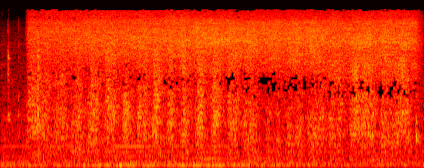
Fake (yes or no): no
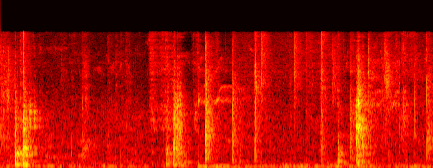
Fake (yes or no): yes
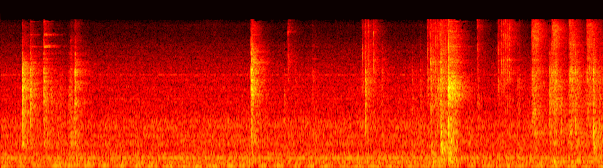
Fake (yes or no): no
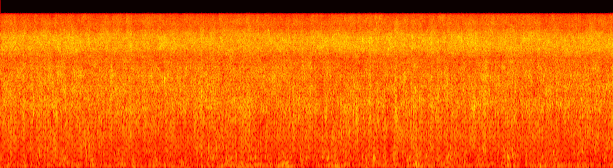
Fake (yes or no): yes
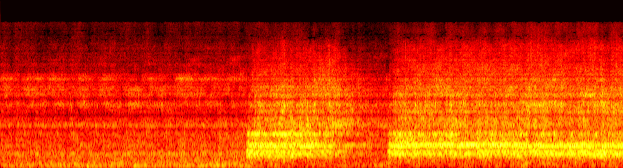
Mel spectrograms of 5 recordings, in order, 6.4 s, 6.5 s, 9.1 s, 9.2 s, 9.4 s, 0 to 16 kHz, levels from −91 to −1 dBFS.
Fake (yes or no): yes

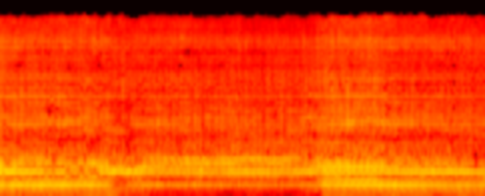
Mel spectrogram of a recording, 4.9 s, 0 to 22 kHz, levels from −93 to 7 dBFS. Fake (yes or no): yes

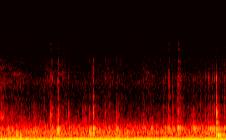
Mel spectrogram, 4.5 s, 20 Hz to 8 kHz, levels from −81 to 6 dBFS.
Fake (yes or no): no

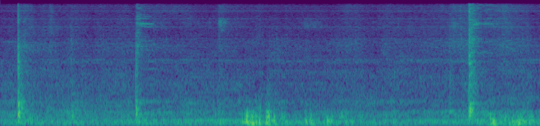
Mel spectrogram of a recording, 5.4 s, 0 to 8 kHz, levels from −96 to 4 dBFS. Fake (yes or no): yes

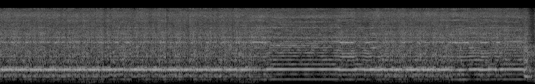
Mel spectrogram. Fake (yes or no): yes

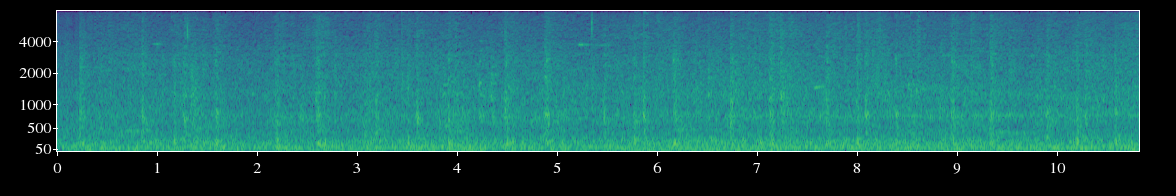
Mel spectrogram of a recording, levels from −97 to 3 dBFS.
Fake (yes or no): no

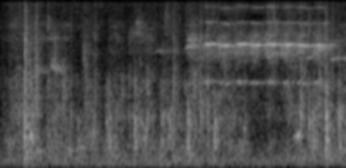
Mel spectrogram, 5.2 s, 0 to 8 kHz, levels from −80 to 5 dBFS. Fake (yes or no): no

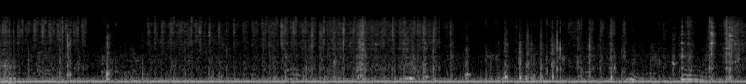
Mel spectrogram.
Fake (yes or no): yes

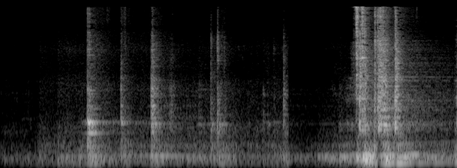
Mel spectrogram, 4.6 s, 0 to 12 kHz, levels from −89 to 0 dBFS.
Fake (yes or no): no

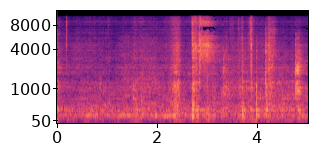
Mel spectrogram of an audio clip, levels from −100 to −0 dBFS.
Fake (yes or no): yes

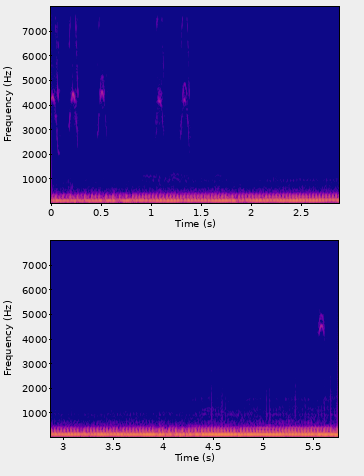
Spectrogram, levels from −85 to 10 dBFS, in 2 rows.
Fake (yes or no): no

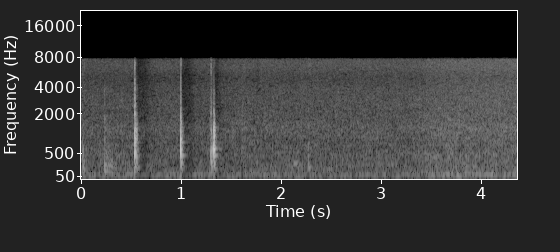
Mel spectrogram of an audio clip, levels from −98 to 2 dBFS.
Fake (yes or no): no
